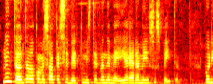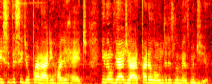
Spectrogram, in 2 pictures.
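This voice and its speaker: A woman's voice: high-pitched, darkish tone. A young teenage girl reading scripted narration for an amateur radio drama. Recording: noisy amateur school recording.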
